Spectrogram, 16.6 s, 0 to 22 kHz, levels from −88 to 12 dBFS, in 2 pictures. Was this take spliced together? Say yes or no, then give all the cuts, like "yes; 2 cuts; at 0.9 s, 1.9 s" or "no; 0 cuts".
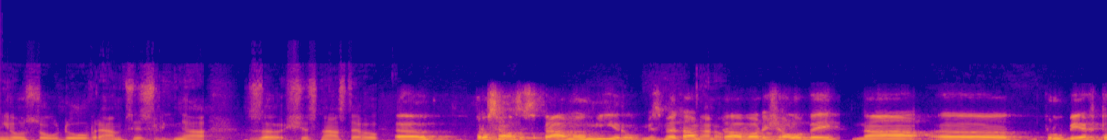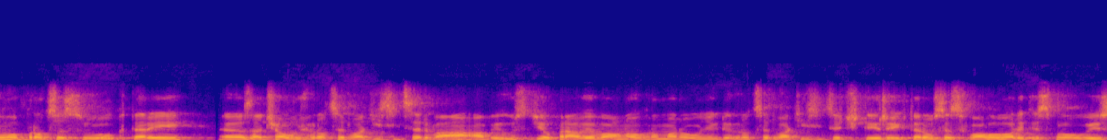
yes; 3 cuts; at 2.8 s, 3.9 s, 6.3 s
